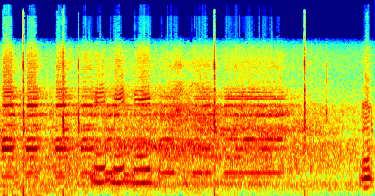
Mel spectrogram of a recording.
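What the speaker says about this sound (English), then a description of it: "car horn." A car horn toots in short bursts amid nearby road traffic and passing vehicles, with a voice talking faintly in the background.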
